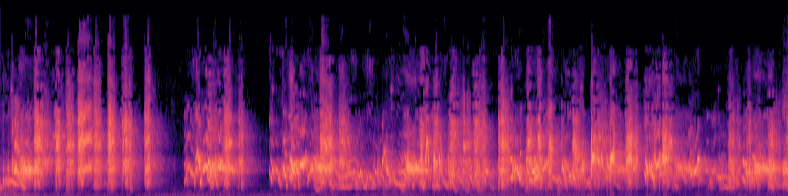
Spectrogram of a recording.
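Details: Pet budgerigars chirping in dense, continuous bursts of bright twittering and squawky notes, with a short pause near two seconds and another before three seconds, then steady chatter to the end.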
